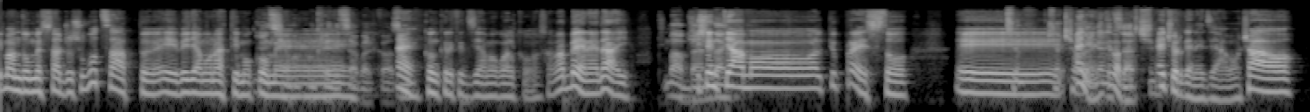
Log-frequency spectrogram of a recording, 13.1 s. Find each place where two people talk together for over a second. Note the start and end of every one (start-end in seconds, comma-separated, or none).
2.5-4.1, 10.0-11.6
